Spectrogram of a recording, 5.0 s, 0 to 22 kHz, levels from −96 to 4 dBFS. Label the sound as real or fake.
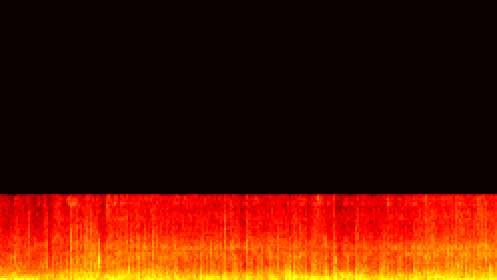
real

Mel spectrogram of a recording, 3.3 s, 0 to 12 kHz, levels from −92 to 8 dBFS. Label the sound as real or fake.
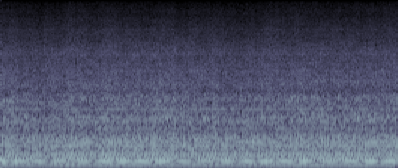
fake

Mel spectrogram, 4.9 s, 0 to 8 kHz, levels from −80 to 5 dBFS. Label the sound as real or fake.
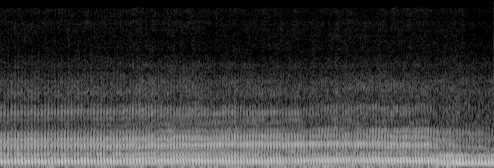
fake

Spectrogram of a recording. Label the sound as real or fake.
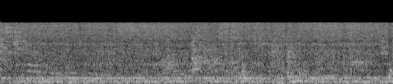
real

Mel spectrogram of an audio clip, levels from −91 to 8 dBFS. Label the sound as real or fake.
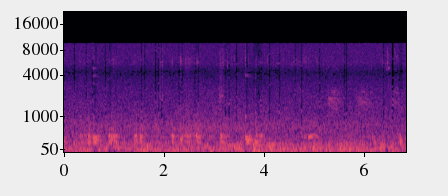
real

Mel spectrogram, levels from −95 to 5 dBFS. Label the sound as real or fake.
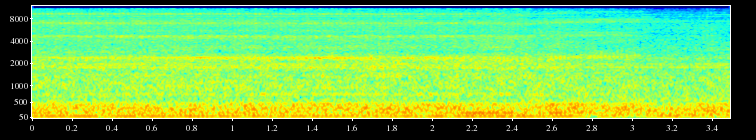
real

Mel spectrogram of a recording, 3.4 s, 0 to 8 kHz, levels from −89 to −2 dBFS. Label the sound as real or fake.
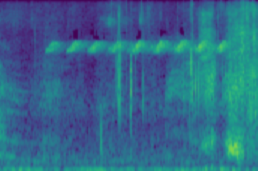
real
